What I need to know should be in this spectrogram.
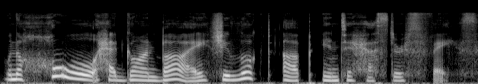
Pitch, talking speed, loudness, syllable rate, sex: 210 Hz, 150 wpm, -15 LUFS, 4.1 syllables/s, female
